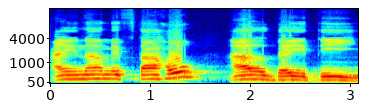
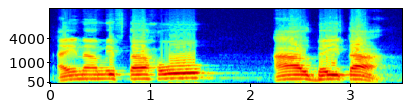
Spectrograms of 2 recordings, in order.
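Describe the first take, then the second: First: The last word ends in an i vowel. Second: The last word ends in an a vowel. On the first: The speaker calls it right. "Yang kedua harus di kasroh" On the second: The speaker calls it wrong.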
